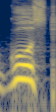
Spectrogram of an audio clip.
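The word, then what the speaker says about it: ghost: जी ओ एस टी को पढ़ेंगे दोस्तों घोस्ट।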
